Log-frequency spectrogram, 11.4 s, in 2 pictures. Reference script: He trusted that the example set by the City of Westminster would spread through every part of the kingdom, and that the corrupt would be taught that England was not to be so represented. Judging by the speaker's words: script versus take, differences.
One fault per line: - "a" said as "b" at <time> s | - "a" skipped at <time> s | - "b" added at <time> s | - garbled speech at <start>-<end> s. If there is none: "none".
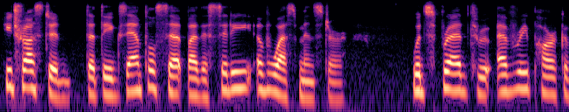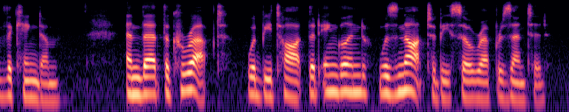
- "part" said as "park" at 5.3 s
